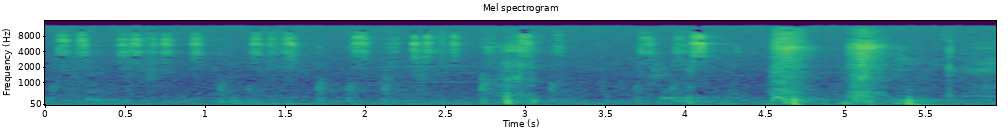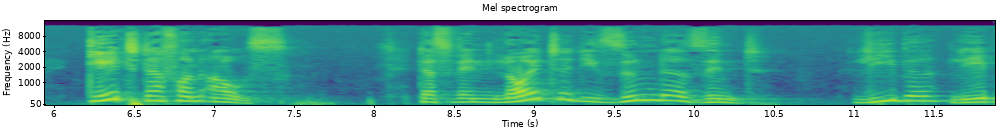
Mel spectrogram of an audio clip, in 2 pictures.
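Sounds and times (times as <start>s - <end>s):
writing on a board: 0.0s - 4.2s
speech: 6.2s - 7.5s, 8.3s - 10.4s, 11.0s - 11.8s.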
